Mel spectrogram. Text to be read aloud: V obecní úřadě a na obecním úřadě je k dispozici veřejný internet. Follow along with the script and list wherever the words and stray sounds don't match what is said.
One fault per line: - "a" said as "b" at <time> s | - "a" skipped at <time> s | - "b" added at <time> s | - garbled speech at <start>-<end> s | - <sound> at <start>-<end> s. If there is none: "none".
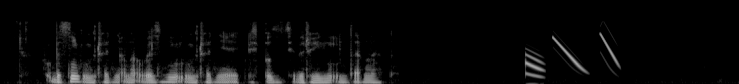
- chirp at 5.3-6.2 s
